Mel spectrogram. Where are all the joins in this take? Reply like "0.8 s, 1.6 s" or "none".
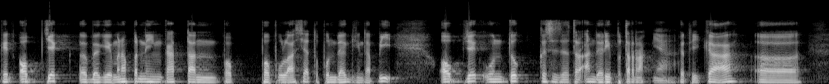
6.8 s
